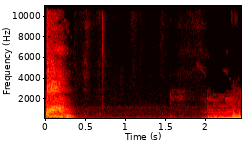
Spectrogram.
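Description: A man's loud cough dies away within the first half second, followed by quiet room tone.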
